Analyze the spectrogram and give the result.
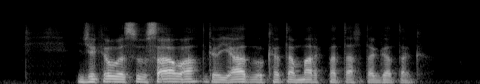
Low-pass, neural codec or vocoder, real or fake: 7.2 kHz; codec, 16 kHz, 0.3 kbps, FocalCodec; fake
